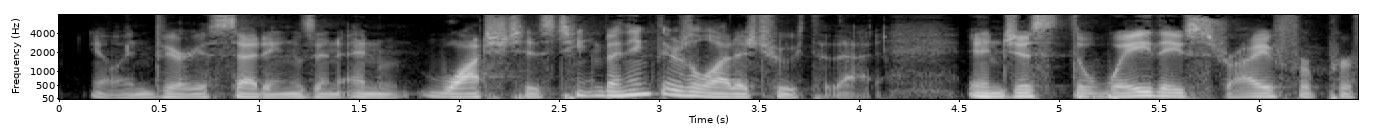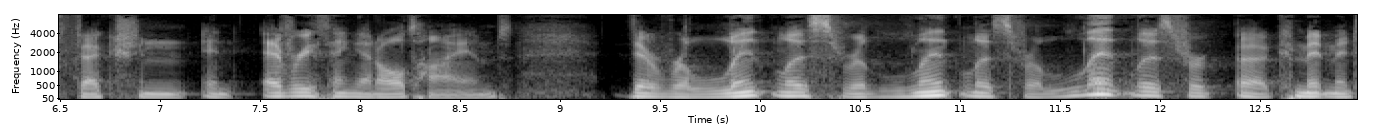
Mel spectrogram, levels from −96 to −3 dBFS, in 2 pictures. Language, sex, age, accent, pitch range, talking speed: English, male, 20-39, American, 100-120 Hz, 185 wpm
